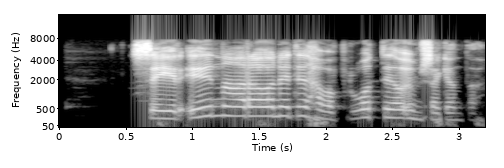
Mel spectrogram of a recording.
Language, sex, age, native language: Icelandic, female, 30-39, Icelandic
